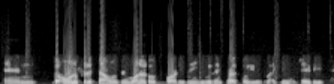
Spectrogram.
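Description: A man's voice: rumbling low, flat delivery, fast, vocal fry, no room sound, faint music behind. A man chatting casually as an interview guest on a phone call, slangy and laid-back. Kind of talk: casual chat.

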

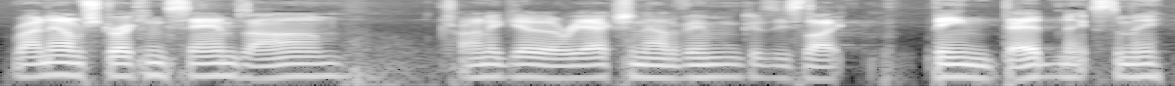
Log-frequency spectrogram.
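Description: A man's voice: fairly low pitch, level tone, normal speed, darkish tone, smooth, dry recording, studio quality. A man hosting a podcast, chatting casually in a joking, playful, rambling way while he watches a film. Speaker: podcast host. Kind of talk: casual chat.

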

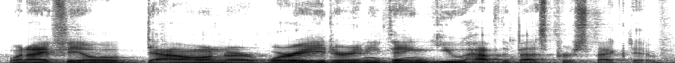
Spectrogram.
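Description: A relaxed young man with a somewhat low voice, talking casually with his partner on a podcast. He laughs often and swears freely. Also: moderate pace. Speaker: podcast co-host.

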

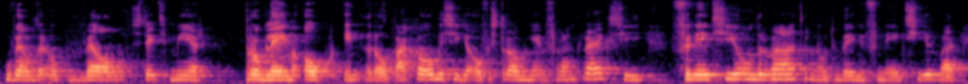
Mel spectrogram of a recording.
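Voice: mid-range voice, level tone, moderate pace, warm tone. Thoughtful guest in a roomy echo. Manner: thoughtful, explanatory, with frequent restarts. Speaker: interview guest, essayist. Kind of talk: conversational interview.

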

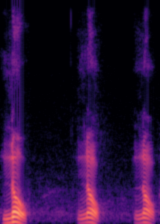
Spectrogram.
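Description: A man's voice: mid-range voice, drawn-out words, no room sound, highs cut off. A man with a London roadman accent and slang, co-hosting a heated casual chat, swearing often and repeating phrases for emphasis. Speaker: podcast co-host.

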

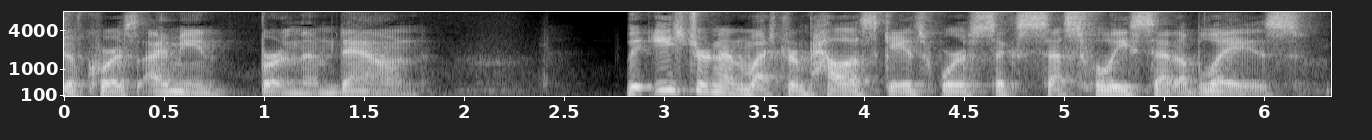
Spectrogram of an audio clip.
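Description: A man's voice: mid-range voice, sharp tone. A man narrating a scripted history podcast, with wry, humorous asides.

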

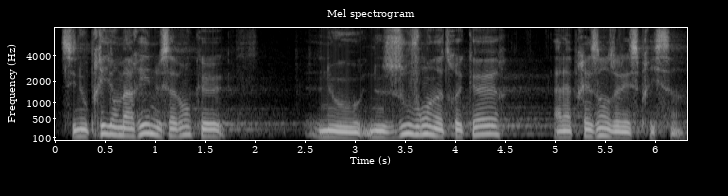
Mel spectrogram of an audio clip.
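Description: A man preaching a sermon as a priest, slow and reflective, often restarting his phrases. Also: mid-range voice, lively intonation, mellow, long reverb tail.

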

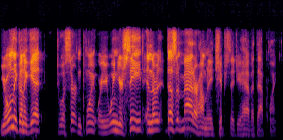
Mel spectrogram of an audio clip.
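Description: Very bright-voiced male host. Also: fairly high pitch, very animated, quick pace, dry recording. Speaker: interview host. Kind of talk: casual interview.

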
